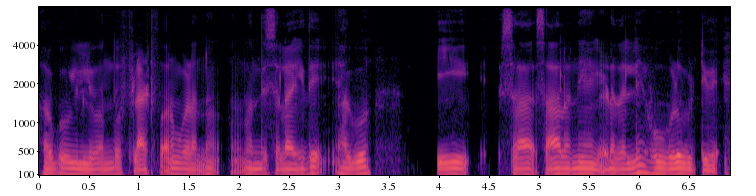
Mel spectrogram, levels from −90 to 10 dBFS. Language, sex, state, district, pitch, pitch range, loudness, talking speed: Kannada, male, Karnataka, Dharwad, 100 Hz, 95-100 Hz, -30 LUFS, 105 wpm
